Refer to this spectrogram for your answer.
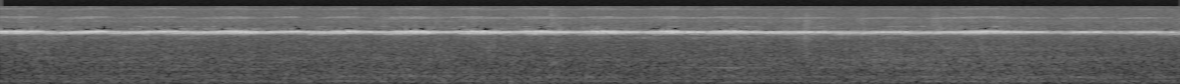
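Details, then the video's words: Insects singing on an autumn night in Japan in total darkness: a continuous, thin high-pitched trill holding one steady pitch, over a soft low hiss of background noise. "真っ暗闇の秋の虫の声 Beautiful sound of insects in the fall of Japan in total darkness."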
